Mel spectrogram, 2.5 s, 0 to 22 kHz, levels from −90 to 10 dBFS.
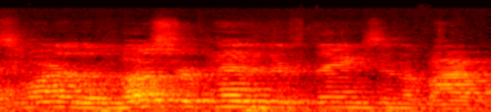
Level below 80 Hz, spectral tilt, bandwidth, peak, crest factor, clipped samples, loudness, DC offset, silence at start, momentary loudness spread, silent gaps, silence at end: -42 dBFS; -5 dB/octave; 17 kHz; -12 dBFS; 16 dB; under 0.1%; -27 LUFS; under 0.1%; 0 s; 7 LU; none; 0 s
